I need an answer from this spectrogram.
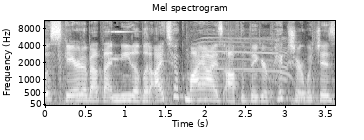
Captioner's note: kid screaming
